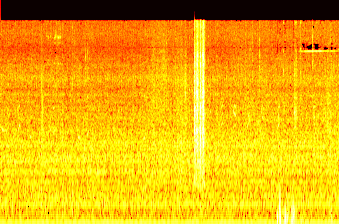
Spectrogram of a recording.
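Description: Vehicle engine idling steadily. A short sharp noise about four seconds in, then a few loud low thumps near the end.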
